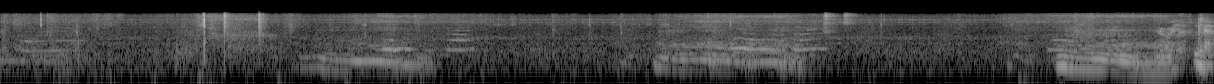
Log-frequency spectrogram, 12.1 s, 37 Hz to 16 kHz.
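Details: Sleeping adult men camping outdoors in the Rocky Mountains around 12:30 at night give three long, low, rumbling snores, about one every three to four seconds, with quiet night noise and occasional clicks: snoring.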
